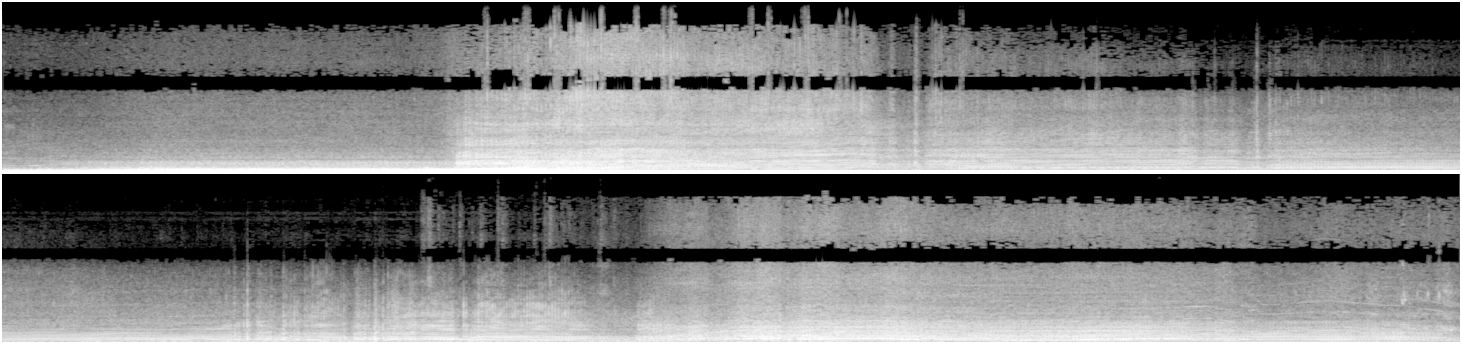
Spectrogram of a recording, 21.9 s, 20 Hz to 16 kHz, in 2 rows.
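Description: Drag-racing cars' V8 engines: a Cadillac CTS-V holds a steady low note, then launches about three seconds in, its engine rising sharply in pitch and climbing again through the gears as it fades down the track. About sixteen seconds in, a Dodge Charger and a second Dodge rev up and down during burnouts.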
